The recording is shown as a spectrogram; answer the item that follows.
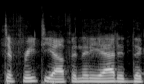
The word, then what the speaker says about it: Fritjof: But yeah, the correct way to say it is Fritjof.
